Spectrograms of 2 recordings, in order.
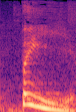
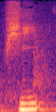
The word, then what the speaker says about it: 披: 这个地方不能念背红饰铠啊，那就念得不对了，要念披啊，它的意思读音都跟挑手边的披完全一样啊，披这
